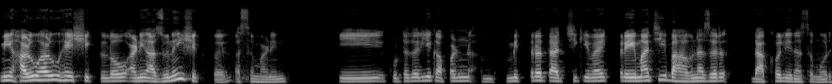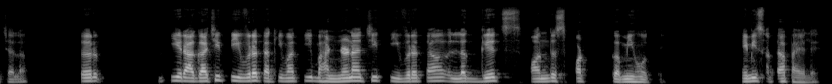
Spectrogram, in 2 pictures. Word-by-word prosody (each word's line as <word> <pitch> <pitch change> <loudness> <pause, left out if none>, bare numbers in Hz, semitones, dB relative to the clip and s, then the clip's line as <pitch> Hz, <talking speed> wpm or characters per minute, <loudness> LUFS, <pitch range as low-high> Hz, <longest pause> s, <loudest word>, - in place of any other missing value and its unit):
मी 190 +1 +5
हळू-हळू 200 +4 +7
हे 195 -1 +4
शिकलो 160 -3 -1
आणि 155 -1 +2
अजूनही 155 - +3
शिकतोय 115 - -4
असं 130 - -9
म्हणेन, 120 +1 -7 0.5
की 145 +1 -2
कुठेतरी 160 +4 -4
एक 180 - -1
आपण 160 +2 -2 0.4
मित्रताची 160 -1 0
किंवा 160 -1 0
एक 170 0 -1
प्रेमाची 175 +4 +5
भावना 155 -4 +1
जर 160 +2 0 0.3
दाखवली 145 +4 0
ना 130 -2 -4
समोरच्याला, 120 -1 -11 0.6
तर 155 +2 +2
ती 170 +2 -6
रागाची 155 +4 +5
तीव्रता 165 -1 +3
किंवा 150 0 -1
ती 170 +3 -6
भांडणाची 150 +4 +2
तीव्रता 150 +3 -2
लगेच 140 +5 0 0.2
ऑन 135 +1 -1
द 155 - -1
स्पॉट 145 0 -6 0.3
कमी 125 -1 0
होते, 120 -2 -7 0.8
हे 140 - +2
मी 155 +2 +2
स्वतः 135 -2 -2
पाहिलंय. 105 -5 -8
155 Hz, 145 wpm, -25 LUFS, 140-165 Hz, 0.8 s, हळू-हळू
